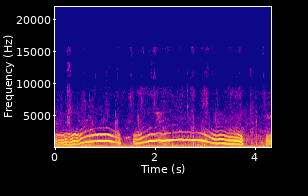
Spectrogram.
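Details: A female pointer dog giving birth to nine puppies at home gives two long, drawn-out howling whines, each arching up and sliding down, the second lasting about two seconds, over a steady low hum.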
